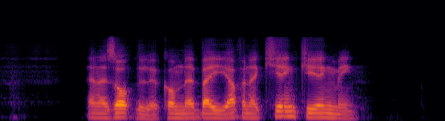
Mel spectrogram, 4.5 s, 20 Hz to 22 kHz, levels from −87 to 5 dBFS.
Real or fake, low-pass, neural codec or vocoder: fake; 7.2 kHz; codec, 16 kHz, 0.2 kbps, FocalCodec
